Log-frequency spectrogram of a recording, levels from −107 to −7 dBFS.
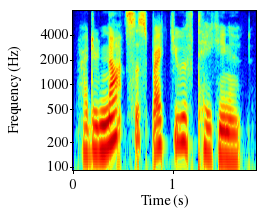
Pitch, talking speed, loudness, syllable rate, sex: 165 Hz, 260 wpm, -20 LUFS, 6.5 syllables/s, female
